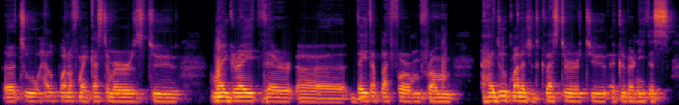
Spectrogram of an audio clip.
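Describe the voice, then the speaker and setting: A man with a fairly low voice speaks in a measured, explanatory way. He is a guest on an online panel and is heard over a video call. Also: little pitch movement, mellow. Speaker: guest expert. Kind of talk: casual online panel chat.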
